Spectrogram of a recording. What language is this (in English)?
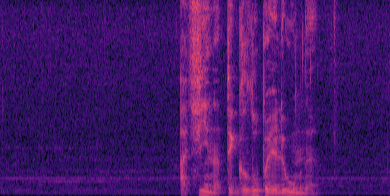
Russian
